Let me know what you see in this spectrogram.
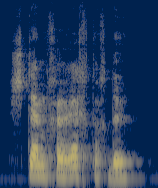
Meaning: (noun) voter; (adjective) inflection of stemgerechtigd: 1. masculine/feminine singular attributive 2. definite neuter singular attributive 3. plural attributive
- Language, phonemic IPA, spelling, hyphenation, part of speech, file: Dutch, /ˌstɛm.ɣəˈrɛx.təx.də/, stemgerechtigde, stem‧ge‧rech‧tig‧de, noun / adjective, Nl-stemgerechtigde.ogg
